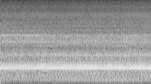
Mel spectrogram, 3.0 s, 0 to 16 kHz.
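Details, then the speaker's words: Delta 6-inch variable-speed bench grinder, new after assembly, run at the lowest speed setting: smooth, steady motor hum with a clean high tone and a faint vibration underneath; running normally and quietly. "Okay, sounds good. Nice and quiet. Got a little bit of vibration I'm hearing."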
